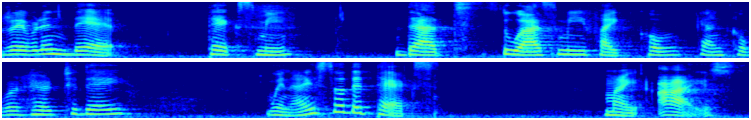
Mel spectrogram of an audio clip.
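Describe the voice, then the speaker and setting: A middle-aged or older woman from Venezuela, a native Spanish speaker with a Venezuelan accent, giving an animated personal inspirational talk as a guest speaker. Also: mid-range voice. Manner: animated storytelling, often acting out her own reactions; laughs readily while talking.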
